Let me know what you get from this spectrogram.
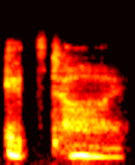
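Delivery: hushed tragic whisper; ominous whisper. Acted. Judge whispering that the time has come, tragic. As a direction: breathe it out as a fateful omen. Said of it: "Greek tragedy".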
